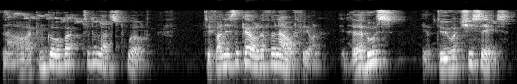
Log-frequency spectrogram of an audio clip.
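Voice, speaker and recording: A man voicing a tiny, shrewd old female pixie chieftain with a broad Scottish burr, warm, teasing and commanding. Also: a little high, very animated, unhurried, pitched above the performer's own voice. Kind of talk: storybook reading. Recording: roomy, slightly dull recording.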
